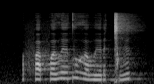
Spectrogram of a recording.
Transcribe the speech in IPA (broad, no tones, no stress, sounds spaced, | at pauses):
f a f ɐ ð ɪ d o ɣ ɐ β ɪ ɾ ɛ ɡ͡ǀ ɪ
